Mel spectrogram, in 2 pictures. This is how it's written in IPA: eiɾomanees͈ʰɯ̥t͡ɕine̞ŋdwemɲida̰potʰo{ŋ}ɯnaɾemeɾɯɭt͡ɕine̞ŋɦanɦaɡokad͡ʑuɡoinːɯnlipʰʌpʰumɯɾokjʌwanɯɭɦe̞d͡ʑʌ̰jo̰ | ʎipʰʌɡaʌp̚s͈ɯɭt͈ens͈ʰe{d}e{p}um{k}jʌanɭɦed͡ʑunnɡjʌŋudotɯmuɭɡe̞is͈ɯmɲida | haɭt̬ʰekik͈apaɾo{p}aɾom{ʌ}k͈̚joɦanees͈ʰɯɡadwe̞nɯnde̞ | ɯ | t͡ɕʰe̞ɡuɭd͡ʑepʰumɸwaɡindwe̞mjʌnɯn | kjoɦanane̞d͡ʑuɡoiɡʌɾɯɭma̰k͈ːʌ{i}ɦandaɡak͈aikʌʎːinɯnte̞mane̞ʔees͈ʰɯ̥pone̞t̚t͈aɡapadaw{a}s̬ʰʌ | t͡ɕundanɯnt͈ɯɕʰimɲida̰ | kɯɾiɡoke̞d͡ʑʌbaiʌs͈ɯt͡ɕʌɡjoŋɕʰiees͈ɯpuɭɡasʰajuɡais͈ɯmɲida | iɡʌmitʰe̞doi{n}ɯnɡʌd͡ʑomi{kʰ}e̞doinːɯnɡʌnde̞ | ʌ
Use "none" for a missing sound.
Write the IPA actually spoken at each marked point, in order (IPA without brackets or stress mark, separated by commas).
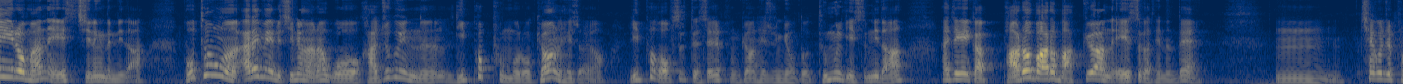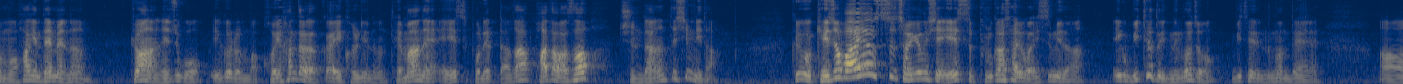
ŋ, d͡ʑ, pʰ, k, b, a, i, a, nː, tʰ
